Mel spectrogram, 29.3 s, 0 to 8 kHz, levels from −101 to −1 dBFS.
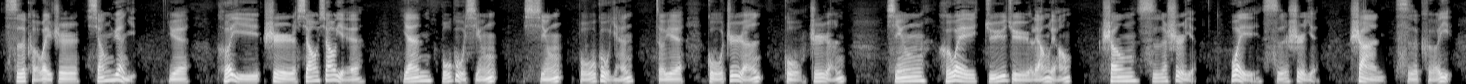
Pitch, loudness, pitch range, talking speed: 110 Hz, -18 LUFS, 95-135 Hz, 100 characters per minute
